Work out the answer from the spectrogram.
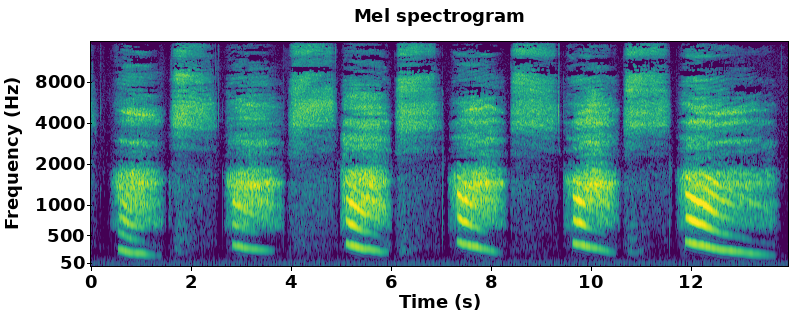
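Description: Deep breathing in a guided breathwork exercise: six voiced exhales, each a sighing tone falling in pitch, alternate with quieter airy inhales in a slow, steady rhythm.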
